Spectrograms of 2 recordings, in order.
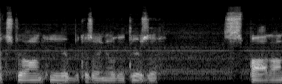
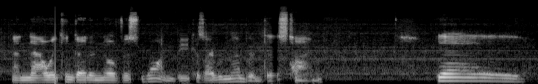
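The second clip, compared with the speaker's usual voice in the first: normal talking voice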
